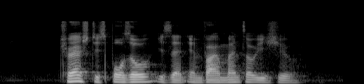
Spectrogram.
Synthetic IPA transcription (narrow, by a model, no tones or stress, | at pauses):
tʰɹɛʃdispozəlisɛ̃nɛ̃nvaɪə̃nmɛ̃ntəliʃju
